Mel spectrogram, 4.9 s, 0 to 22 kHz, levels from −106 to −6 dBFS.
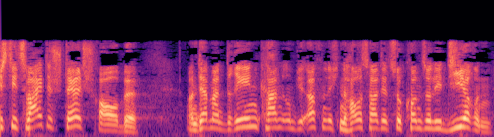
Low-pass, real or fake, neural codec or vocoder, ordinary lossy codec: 7.2 kHz; real; none; none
